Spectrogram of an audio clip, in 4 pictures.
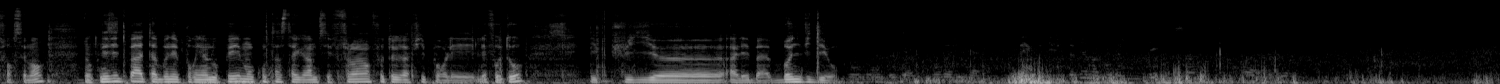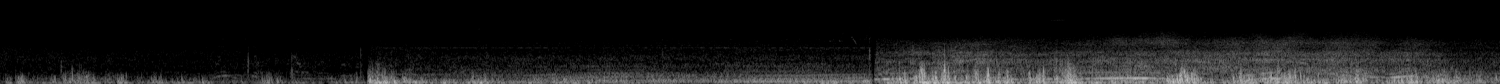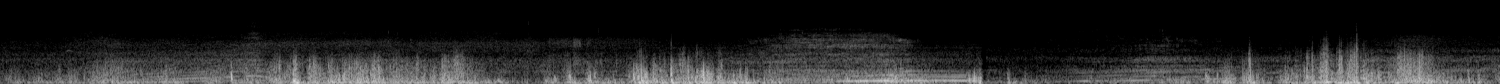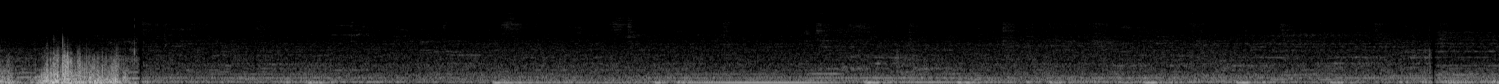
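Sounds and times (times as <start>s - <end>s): sports car engines revving past: 18.6s - 59.9s.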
